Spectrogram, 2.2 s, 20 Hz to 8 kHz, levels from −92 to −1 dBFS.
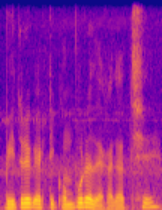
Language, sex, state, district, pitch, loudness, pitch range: Bengali, male, West Bengal, Cooch Behar, 140 Hz, -16 LUFS, 125-155 Hz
